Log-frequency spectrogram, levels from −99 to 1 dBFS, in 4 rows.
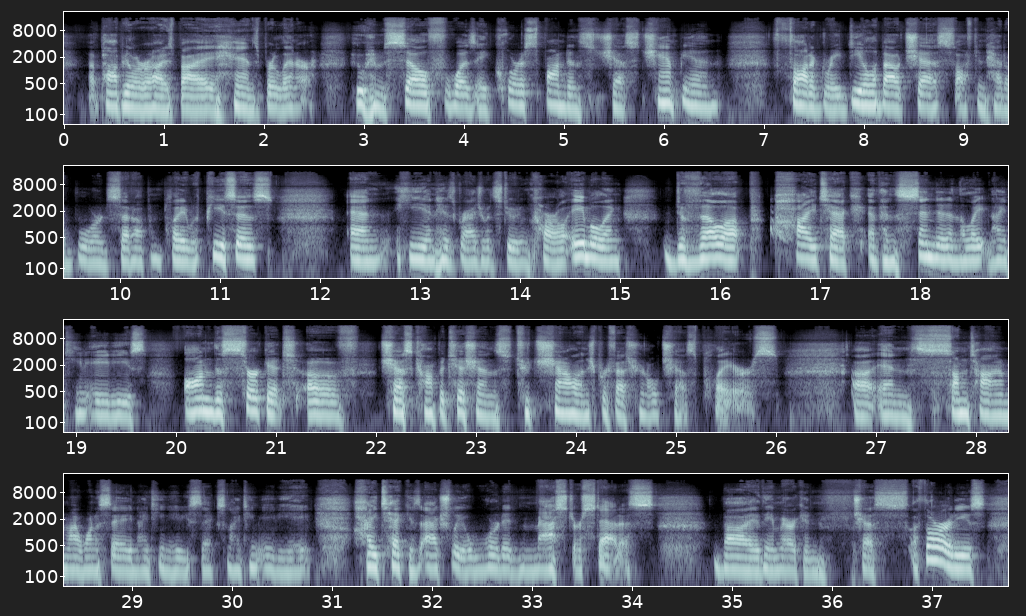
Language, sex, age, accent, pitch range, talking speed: English, male, 50-69, American, 140-165 Hz, 120 wpm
